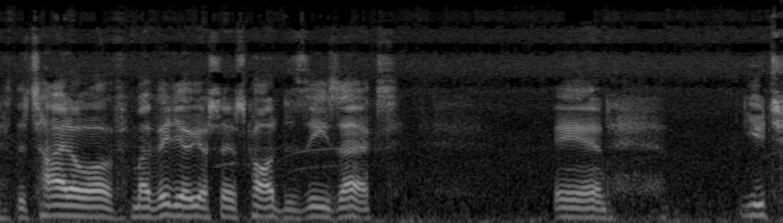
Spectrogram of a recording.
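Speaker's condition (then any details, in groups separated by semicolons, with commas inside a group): No condition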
